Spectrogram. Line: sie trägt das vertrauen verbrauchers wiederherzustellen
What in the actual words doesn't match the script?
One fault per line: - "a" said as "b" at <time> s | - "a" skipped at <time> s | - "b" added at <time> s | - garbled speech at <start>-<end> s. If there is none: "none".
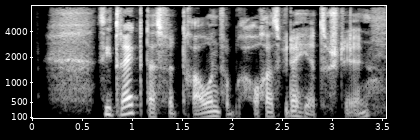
none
